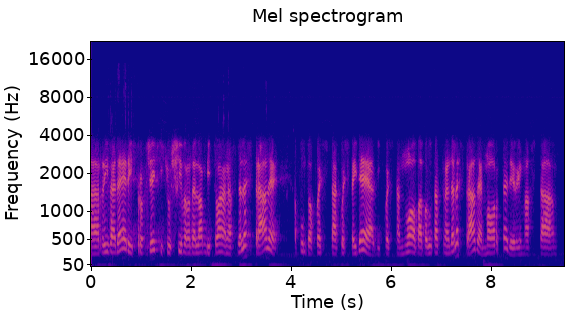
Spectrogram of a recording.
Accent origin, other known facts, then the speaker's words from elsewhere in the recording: Cagliari, Sardinia, Italy; Che, come si sente dall'accento, che siamo da Cagliari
